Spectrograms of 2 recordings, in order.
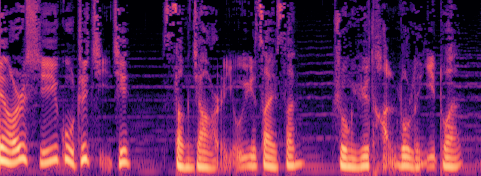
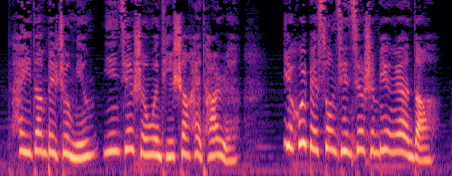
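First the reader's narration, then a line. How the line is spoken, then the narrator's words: Hurried. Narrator (Chinese): 瑞达尼急忙说道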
